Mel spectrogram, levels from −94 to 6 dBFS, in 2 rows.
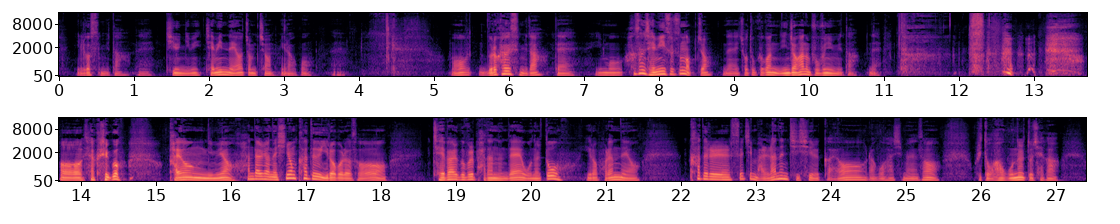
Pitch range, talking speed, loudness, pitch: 100-130 Hz, 270 characters per minute, -25 LUFS, 115 Hz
